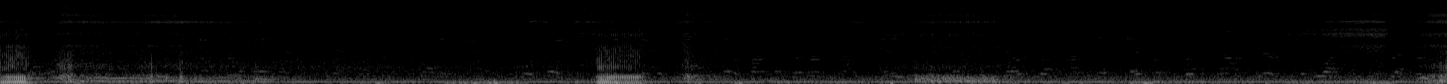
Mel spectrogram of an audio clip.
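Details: Snoring from a sleeping French Bulldog (frenchie): low, irregular snorting snores, about ten a minute, over steady room hum.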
